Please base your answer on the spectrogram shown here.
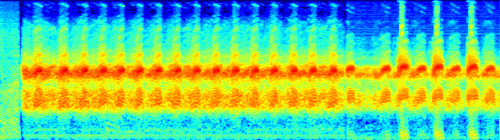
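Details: Male European tree frog song of the kind females prefer, low-pitched, loud and fast; rapid, even train of nasal croaks, about two or three per second, with a second caller's sharper clicks joining near the end.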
